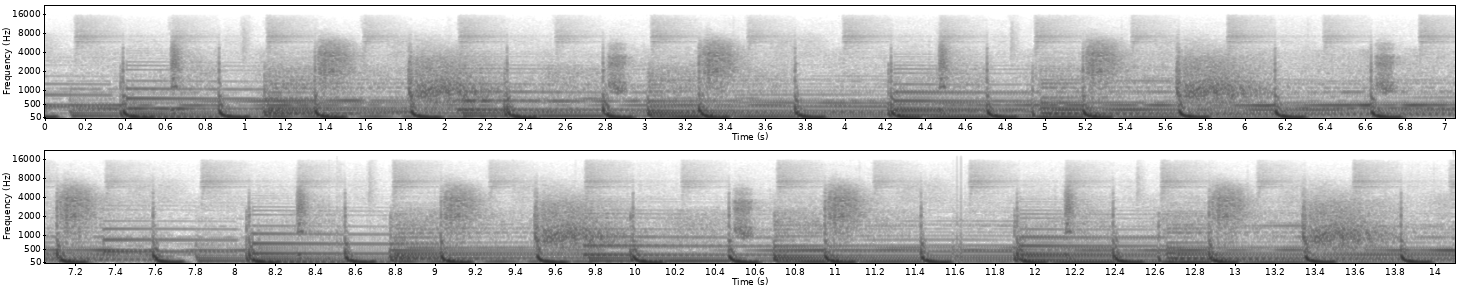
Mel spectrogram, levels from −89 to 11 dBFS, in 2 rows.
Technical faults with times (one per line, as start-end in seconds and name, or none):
8.48-8.54 chunks out of order
11.60-11.64 chunks out of order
